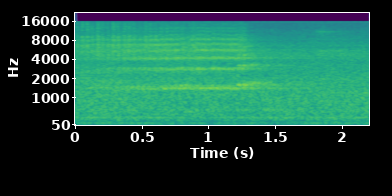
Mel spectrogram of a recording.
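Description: Steady hum of car-assembly-line machinery, with a brief high squeal about half a second in that lasts about a second.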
